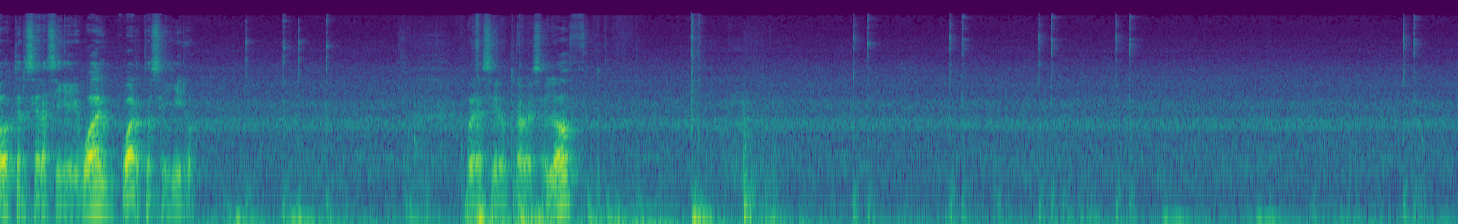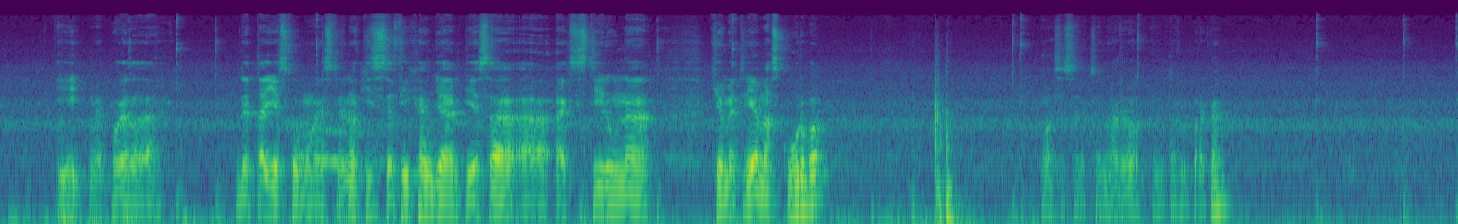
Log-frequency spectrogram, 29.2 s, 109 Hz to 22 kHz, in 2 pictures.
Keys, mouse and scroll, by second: 2.7 shift+right click, 3.2 right click, 5.1-6.8 typing, 7.1 Return, 11.8 space, 12.8 space, 14.9 scroll up 1, 16.0 scroll down 1, 16.0 shift+right click, 18.1-18.8 scroll up 1, 18.8 right click, 20.8-21.3 scroll down 1, 21.3 right click, 22.2-23.2 scroll up 1, 25.8-29.1 scroll down 1.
